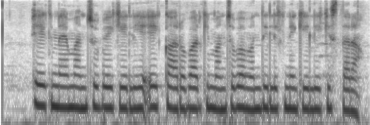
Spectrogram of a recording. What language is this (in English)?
Urdu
